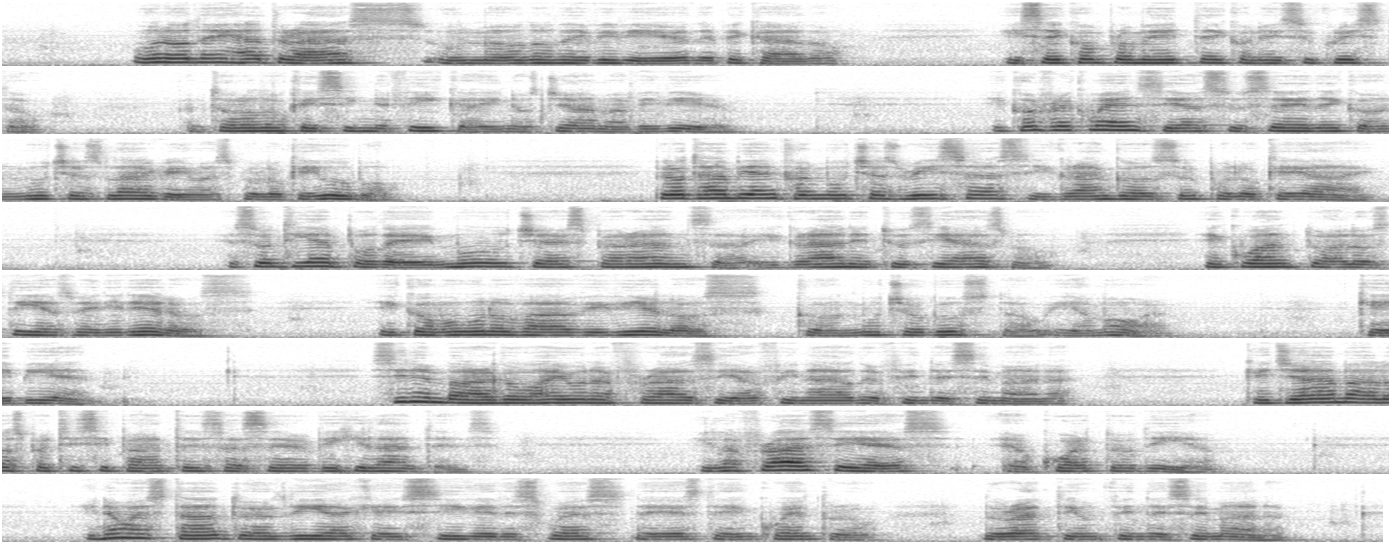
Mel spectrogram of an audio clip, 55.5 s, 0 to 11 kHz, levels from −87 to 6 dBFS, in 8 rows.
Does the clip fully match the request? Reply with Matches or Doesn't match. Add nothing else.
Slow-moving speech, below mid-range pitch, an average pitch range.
Doesn't match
